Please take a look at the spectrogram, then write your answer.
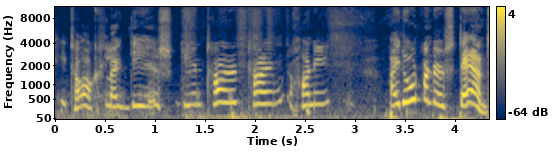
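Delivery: put-on very high, slow old lady voice; old lady impersonation. Prankster posing as an old lady to scammers, high old lady voice. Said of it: "pretends to be an old lady".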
